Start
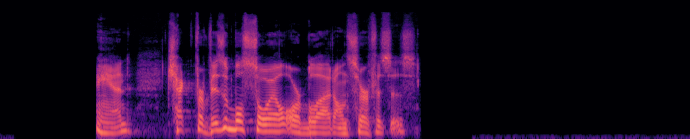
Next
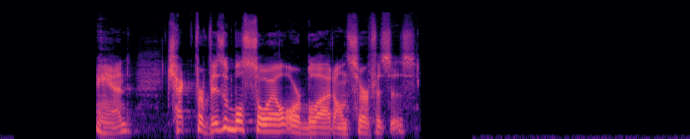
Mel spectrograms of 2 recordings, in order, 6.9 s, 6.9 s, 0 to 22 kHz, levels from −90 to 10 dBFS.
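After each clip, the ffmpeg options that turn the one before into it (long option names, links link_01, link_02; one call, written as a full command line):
ffmpeg -i in.wav -af "equalizer=frequency=110:width_type=o:width=1.3:gain=-13" out.wav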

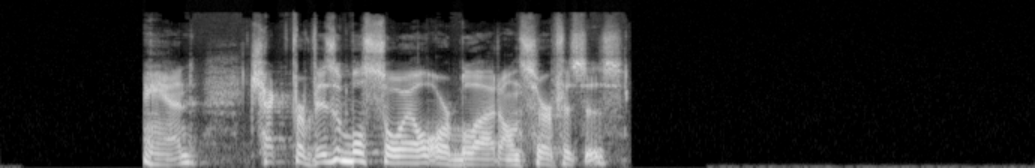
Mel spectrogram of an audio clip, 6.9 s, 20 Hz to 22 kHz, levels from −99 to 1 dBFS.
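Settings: ffmpeg -i in.wav -af "alimiter=level_in=16.5dB:limit=-1dB:release=50:level=0:latency=1,volume=-1dB" out.wav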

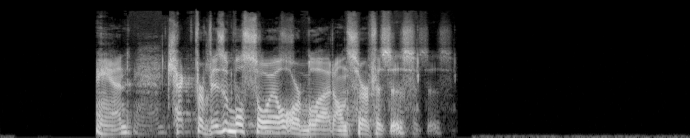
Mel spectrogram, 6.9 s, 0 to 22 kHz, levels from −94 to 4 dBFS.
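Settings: ffmpeg -i in.wav -af "aecho=1:1:370:0.0944" out.wav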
